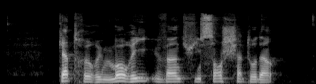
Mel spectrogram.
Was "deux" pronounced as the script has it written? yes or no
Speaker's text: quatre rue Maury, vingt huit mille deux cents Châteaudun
no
